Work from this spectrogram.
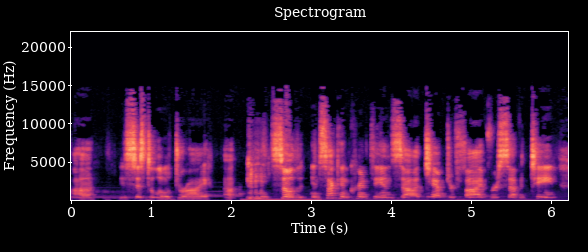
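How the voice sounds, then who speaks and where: A woman with a dry voice giving an informal online Bible teaching, halting often with fillers and restarts. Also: mid-range voice, a bit bright, soft background music, rough recording. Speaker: online preacher.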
